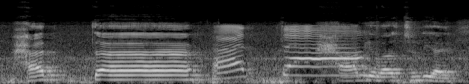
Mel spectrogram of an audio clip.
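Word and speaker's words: حتى: ज़बरता हत, हा ज़बरता हत, ता खड़ी ज़बरता, ताड़ी ज़बरता, हत्ता। हत्ता। आगे बच्चों ये जो या है ये साइलेंट है, इसको नहीं पढ़ना। हत्ता, हत्ता, आगे आवाज़ ठंडी आए।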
